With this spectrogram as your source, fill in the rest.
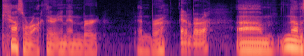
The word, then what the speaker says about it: Edinburgh: castle Edinburgh Castle Castle so this is the spelling is pretty strange cuz I would have said Edinburg that's how it's spelled that's how it's spelled and that's how it looks but that is not how they say it well have you've ever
